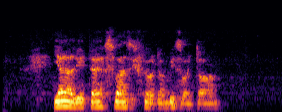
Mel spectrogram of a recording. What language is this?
Hungarian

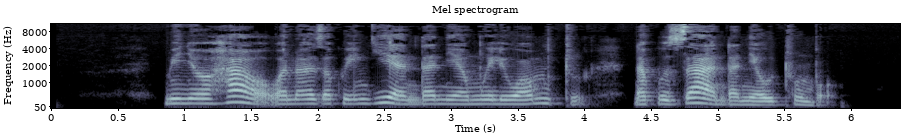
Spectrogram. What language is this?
Swahili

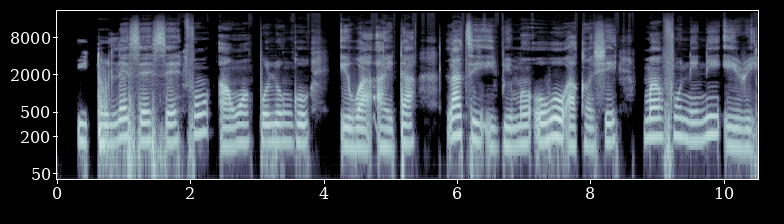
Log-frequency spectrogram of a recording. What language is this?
Yoruba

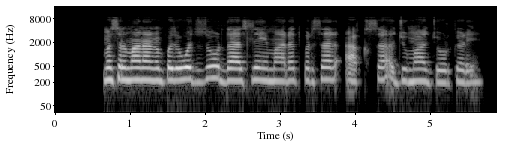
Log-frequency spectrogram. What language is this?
Pashto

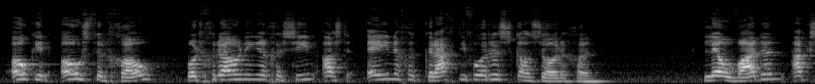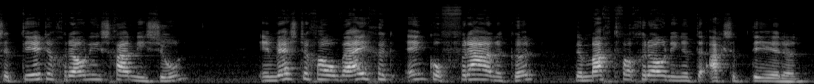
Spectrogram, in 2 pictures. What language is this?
Dutch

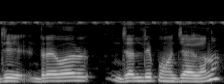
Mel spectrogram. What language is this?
Urdu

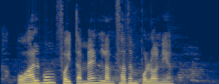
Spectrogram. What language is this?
Galician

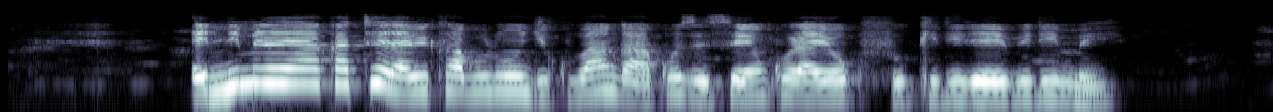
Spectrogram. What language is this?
Ganda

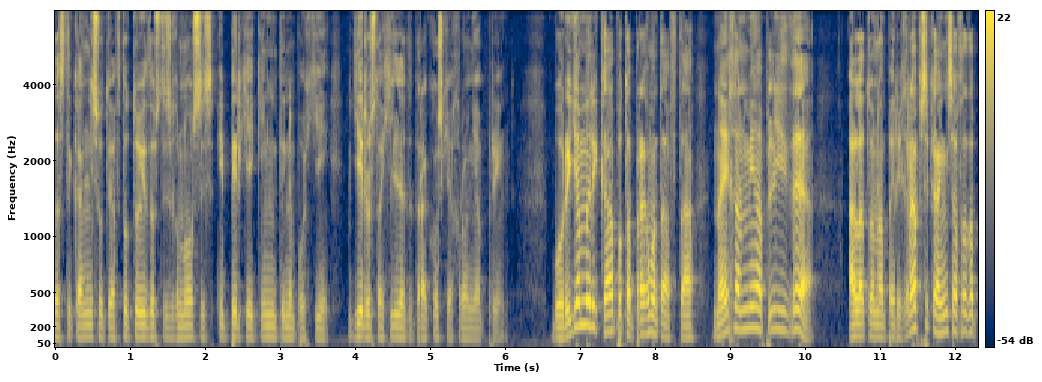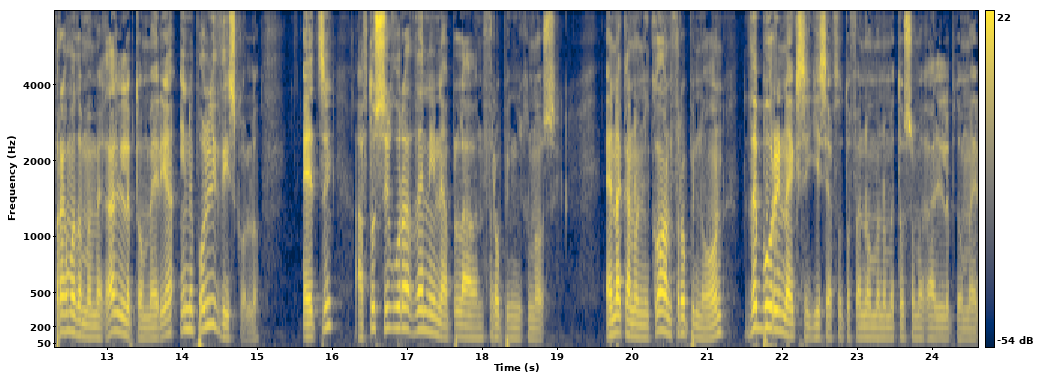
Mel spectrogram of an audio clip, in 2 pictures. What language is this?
Greek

